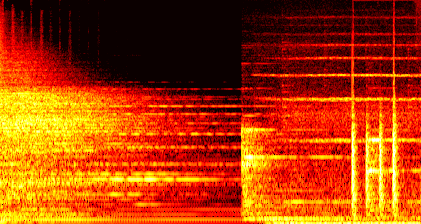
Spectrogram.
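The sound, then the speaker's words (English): Piano notes ring out and slowly fade as a woman plays at home in Wichita, Kansas, then a sudden, quick series of about four sharp knocks on the door interrupts near the end over a low background hum. “Vicki Weggerly was playing the piano when she was interrupted by a sudden knock at the door”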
